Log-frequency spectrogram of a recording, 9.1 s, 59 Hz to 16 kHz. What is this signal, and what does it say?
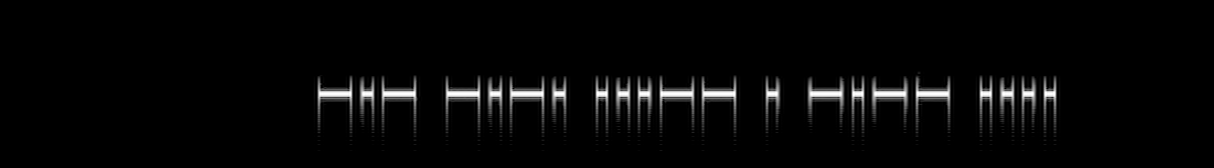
Morse code, heard as a keyed tone, about 15 wpm, 700 Hz. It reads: KC3EYH
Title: USA Call Signs - 6 Characters - Repeated 2x - 15wpm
